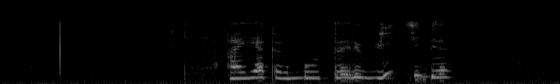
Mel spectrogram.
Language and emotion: Russian, positive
